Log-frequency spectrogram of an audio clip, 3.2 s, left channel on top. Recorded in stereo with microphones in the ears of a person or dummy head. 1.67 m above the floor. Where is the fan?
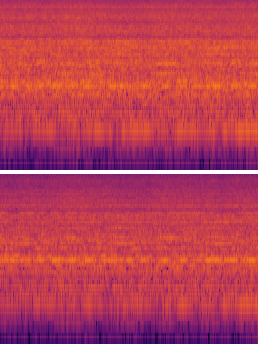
45° left (ahead or behind), 2.5 m.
